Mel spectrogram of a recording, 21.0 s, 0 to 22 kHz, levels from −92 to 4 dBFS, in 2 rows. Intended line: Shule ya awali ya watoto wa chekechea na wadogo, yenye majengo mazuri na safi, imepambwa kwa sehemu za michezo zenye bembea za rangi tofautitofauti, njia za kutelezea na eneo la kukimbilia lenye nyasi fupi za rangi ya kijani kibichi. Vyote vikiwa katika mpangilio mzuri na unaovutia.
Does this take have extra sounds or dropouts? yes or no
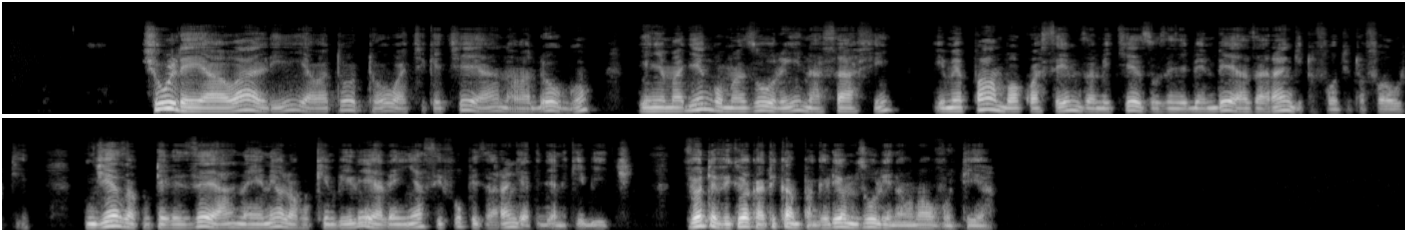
no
